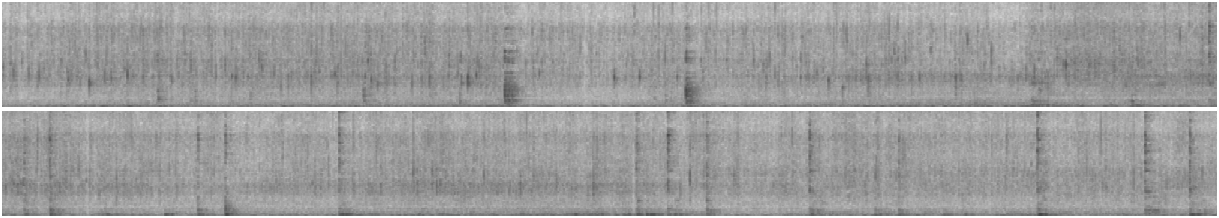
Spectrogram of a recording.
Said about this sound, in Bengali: পেঁয়াজটা হালকা ভাজা হয়ে এলে রসুনটা দিয়ে দেবো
